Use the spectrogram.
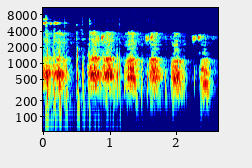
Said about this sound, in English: For a few minutes, the great dog King sniffed and whined at his master's side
